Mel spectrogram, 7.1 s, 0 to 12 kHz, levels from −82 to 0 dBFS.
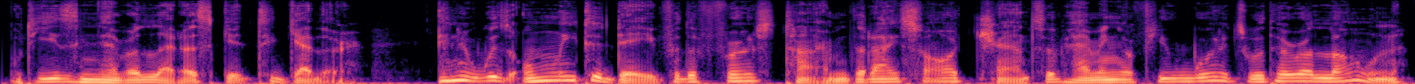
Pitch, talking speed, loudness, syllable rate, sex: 110 Hz, 255 wpm, -16 LUFS, 6.0 syllables/s, male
